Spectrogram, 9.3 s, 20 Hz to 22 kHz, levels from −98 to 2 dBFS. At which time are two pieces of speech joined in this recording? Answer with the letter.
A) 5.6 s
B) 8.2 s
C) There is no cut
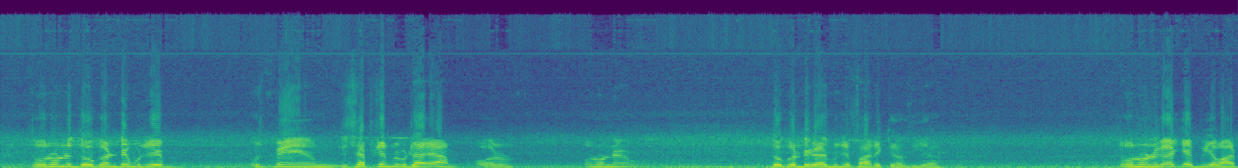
C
